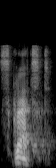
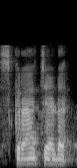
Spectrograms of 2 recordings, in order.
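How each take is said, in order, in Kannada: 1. ಕೊನೆಯ ಭಾಗ ಒಂದೇ ಉಚ್ಚಾರಾಂಶವಾಗಿ ಸೇರಿಸಲಾಗುತ್ತದೆ. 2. ಕೊನೆಯ ಭಾಗ ಹೆಚ್ಚುವರಿ ಉಚ್ಚಾರಾಂಶವಾಗಿ ಹೇಳಲಾಗುತ್ತದೆ. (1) "ಸ್ಕ್ರಾಚ್ಡ್ ಸ್ಕ್ರಾಚ್ಡ್" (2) "ಸ್ಕ್ರಾಚಡ್ ಅಂತ ನಾವು ಉಚ್ಚಾರಣೆ ಮಾಡಲ್ಲ"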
